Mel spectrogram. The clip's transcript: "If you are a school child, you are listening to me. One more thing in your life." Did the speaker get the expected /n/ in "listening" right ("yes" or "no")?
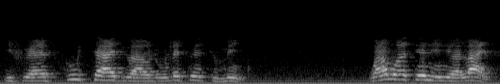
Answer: no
